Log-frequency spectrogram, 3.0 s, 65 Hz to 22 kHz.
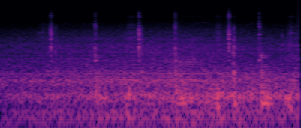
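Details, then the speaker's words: Dodge Durango R/T 5.7 HEMI V8, cabin: sharp dry click under the dash each time the brake pedal is pressed, over quiet hum; source unknown, owner suspects battery or brake light related. "there's a click somewhere down here, and I don't know what that is. It drives me nuts, and you hear it constantly."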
